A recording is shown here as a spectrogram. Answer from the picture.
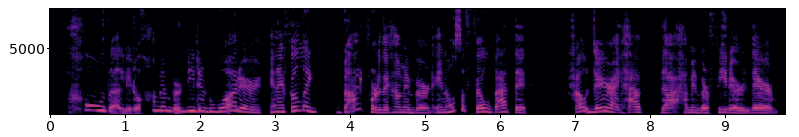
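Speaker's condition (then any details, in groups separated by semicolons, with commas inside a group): No condition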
